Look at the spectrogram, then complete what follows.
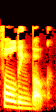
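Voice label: "Folding book", English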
